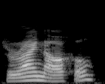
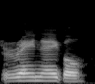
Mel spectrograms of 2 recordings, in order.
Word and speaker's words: Reinagle: He was born in Austria, and so probably his name should be pronounced Reinachel. But because he lived in England, it may have become pronounced Reinagle.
